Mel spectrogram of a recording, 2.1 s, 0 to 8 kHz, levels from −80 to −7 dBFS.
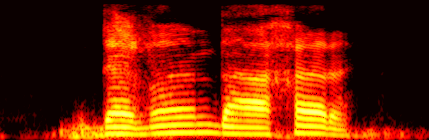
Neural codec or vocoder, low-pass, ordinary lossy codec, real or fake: codec, 16 kHz, 2 kbps, FunCodec, trained on Chinese and English, 25 frames a second; 7.2 kHz; MP3, 48 kbps; fake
